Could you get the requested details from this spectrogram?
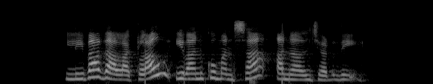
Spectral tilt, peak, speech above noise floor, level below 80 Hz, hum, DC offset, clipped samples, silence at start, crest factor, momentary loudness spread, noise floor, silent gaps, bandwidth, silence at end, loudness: -0.5 dB/octave; -16 dBFS; 56 dB; -72 dBFS; none; under 0.1%; under 0.1%; 0.65 s; 20 dB; 13 LU; -90 dBFS; none; 8 kHz; 0.7 s; -33 LUFS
